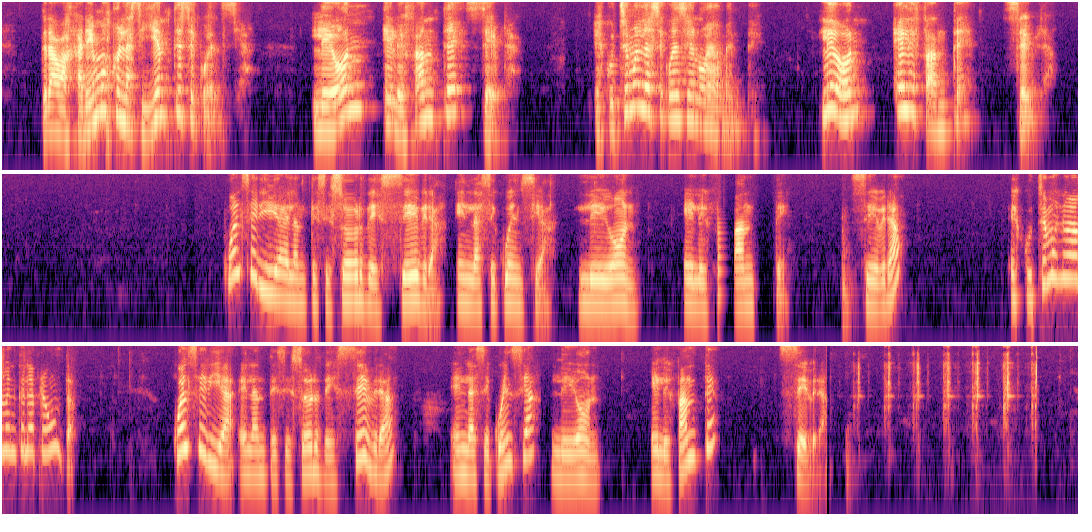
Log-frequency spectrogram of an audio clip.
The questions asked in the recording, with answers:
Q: ¿Cuál sería el antecesor de cebra en la secuencia león, elefante, cebra?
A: La respuesta correcta es elefante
